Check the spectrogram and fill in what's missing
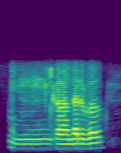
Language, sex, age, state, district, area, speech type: Kashmiri, male, 30-45, Jammu and Kashmir, Ganderbal, rural, conversation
